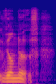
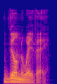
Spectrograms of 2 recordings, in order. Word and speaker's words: Villeneuve: Today, we'll be reviewing Dune 1984, directed by David Lynch, and Dune 2021, directed by Denis Villeneuve. And I did practice how to say his name before recording this because I did before this call him Denis Villeneuve.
